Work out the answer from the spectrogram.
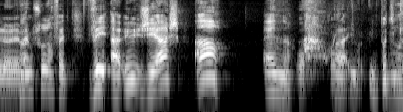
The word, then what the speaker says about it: Vaughan: Vous venez d'entendre Sarah Vaughan interpréter Autumn Leaves.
